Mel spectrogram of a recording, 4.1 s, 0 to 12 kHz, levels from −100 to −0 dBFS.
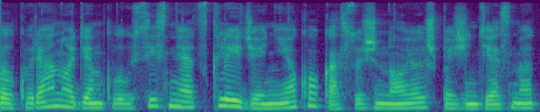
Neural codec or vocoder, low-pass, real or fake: none; 10.8 kHz; real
